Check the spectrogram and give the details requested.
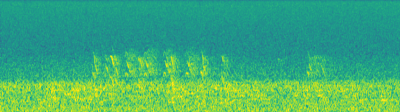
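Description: Faint bird calls: a quick run of short, falling calls about a second and a half in, and a few more scattered later, over a faint steady background hiss.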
